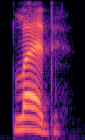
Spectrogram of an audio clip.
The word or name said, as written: lead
